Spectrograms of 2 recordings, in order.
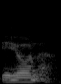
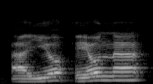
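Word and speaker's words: αἰῶνα: Se pronuncia eona.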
